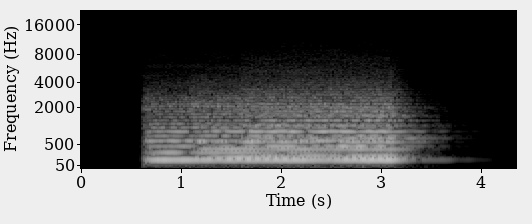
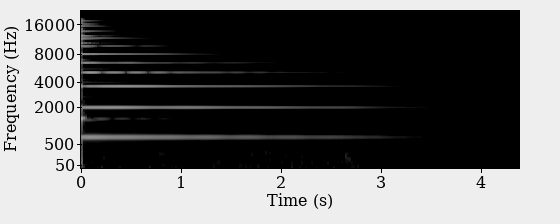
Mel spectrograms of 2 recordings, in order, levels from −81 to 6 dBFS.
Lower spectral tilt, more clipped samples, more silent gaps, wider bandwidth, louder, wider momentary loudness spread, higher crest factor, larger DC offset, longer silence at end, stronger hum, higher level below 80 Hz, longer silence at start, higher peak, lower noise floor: first, -9 dB/octave vs 5.5 dB/octave; neither; neither; second, 6.2 kHz vs 19 kHz; first, -22 LUFS vs -30 LUFS; second, 10 LU vs 23 LU; second, 14 dB vs 28 dB; neither; second, 0.9 s vs 2 s; neither; first, -64 dBFS vs -88 dBFS; first, 0.6 s vs 0 s; about the same, -10 dBFS vs -8 dBFS; second, -73 dBFS vs -85 dBFS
